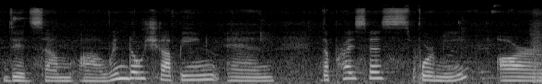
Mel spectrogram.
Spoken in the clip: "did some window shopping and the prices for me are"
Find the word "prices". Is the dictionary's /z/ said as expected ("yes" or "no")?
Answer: no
